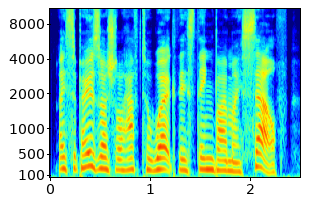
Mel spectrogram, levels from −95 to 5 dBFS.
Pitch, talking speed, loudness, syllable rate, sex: 200 Hz, 265 wpm, -18 LUFS, 6.3 syllables/s, female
